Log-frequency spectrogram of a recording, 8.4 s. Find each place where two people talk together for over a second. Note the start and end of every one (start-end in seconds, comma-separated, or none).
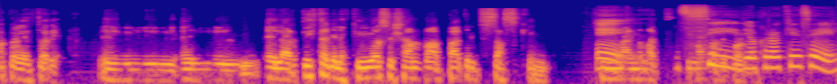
6.0-7.5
